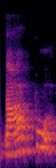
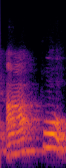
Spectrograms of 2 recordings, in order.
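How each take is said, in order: First: The first consonant is a t sound instead. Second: The first consonant is left out entirely. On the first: "lo sustituye por otras de forma incorrecta" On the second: "omite ciertos sonidos"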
